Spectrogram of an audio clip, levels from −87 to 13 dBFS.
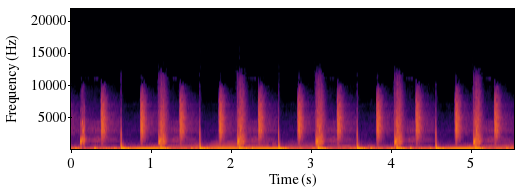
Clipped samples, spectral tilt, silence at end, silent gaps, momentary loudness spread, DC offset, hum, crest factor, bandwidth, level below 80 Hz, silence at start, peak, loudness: under 0.1%; -5.5 dB/octave; 0 s; none; 7 LU; under 0.1%; none; 12 dB; 9.6 kHz; -14 dBFS; 0 s; 0 dBFS; -15 LUFS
